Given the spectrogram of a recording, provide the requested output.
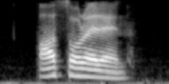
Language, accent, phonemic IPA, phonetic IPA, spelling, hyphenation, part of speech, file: Armenian, Eastern Armenian, /ɑsoɾeˈɾen/, [ɑsoɾeɾén], ասորերեն, ա‧սո‧րե‧րեն, noun / adverb / adjective, Hy-ասորերեն.ogg
- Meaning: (noun) Classical Syriac (language); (adverb) in Classical Syriac; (adjective) Classical Syriac (of or pertaining to the language)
